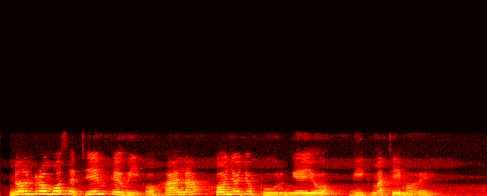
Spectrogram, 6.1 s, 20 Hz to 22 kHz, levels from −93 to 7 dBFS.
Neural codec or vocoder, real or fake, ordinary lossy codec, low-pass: none; real; none; 7.2 kHz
